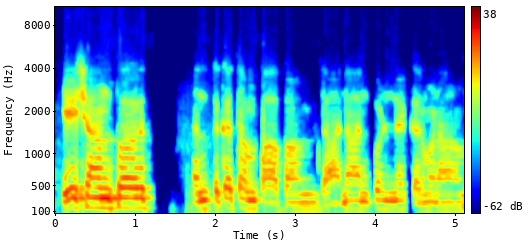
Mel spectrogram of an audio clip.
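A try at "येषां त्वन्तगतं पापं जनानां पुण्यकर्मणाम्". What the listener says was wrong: Jananam is there or what?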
